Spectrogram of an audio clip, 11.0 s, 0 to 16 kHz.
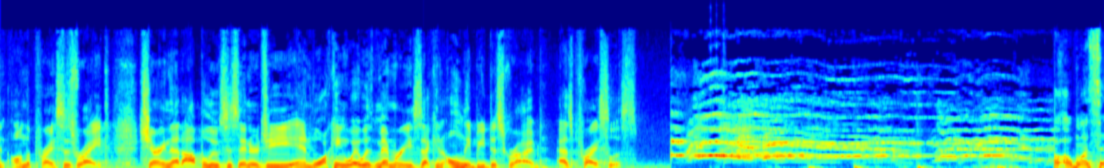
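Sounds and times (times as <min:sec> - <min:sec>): people screaming in excitement: 0:06.7 - 0:10.8.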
